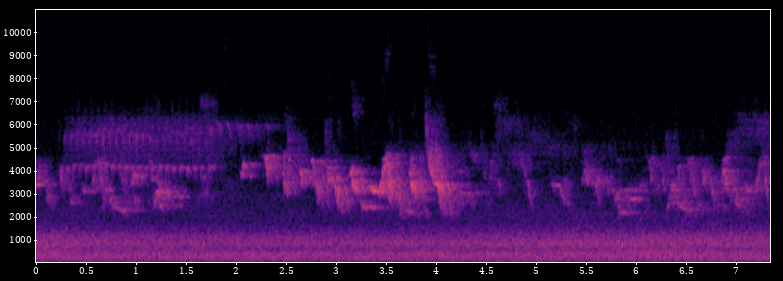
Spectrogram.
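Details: At a nest of four eggs being incubated, with the parents swapping turns through the day, a barn swallow gives rapid scratchy twittering notes, loudest in the middle, over steady low background noise.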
